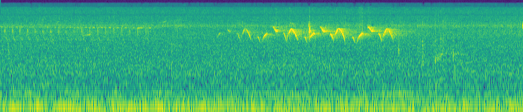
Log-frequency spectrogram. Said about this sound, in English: That sounds like a yellow throat. Were you near water there? Yes. Oh, there you go. Yeah, probably a common yellow throat. Ooh. Yeah, which is a beautiful little warbler, you know. A black eye mask, yellow throat, obviously.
